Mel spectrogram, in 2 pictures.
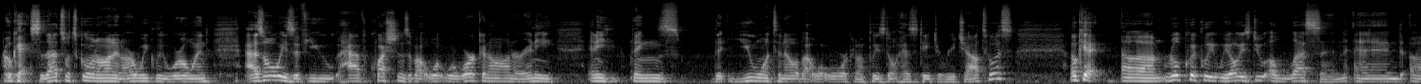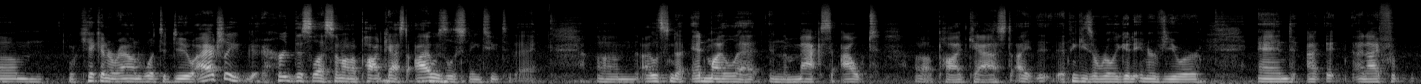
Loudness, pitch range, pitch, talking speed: -24 LUFS, 130-150 Hz, 140 Hz, 205 wpm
